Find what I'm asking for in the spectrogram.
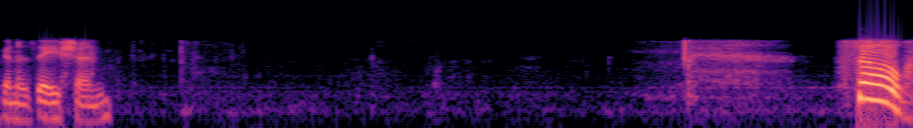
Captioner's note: silence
